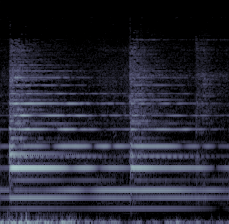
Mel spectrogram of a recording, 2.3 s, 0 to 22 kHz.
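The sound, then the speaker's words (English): A 150-year-old church bell rings out in a few strikes, each with a sharp onset that leaves a long, steady, overlapping hum of tones sustaining between strokes. “Every night for more than a year, someone from the congregation has climbed the narrow staircase at the front of the church to ring the 150-year-old bell.”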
